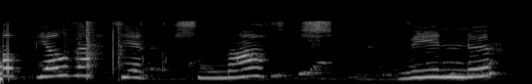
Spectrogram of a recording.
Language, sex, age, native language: Icelandic, female, 9, Icelandic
